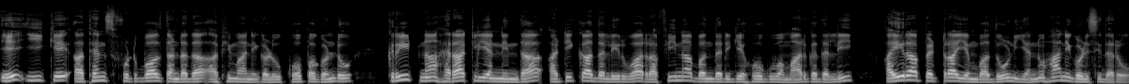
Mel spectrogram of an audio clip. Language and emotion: Kannada, neutral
